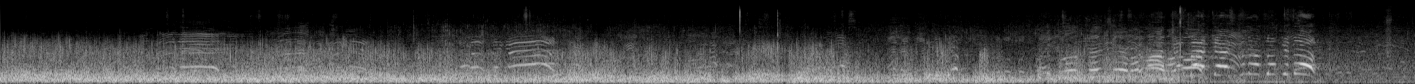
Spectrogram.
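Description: Young men shout to each other across an open playing field.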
